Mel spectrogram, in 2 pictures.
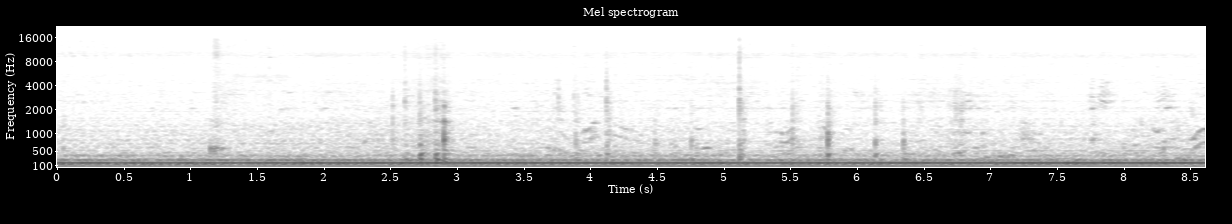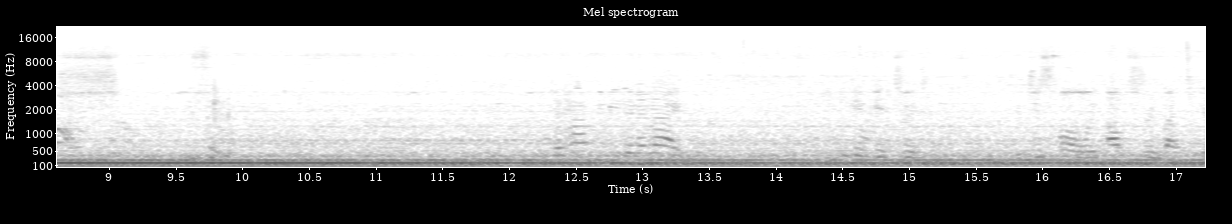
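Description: Garlic frying gently in oil in a pot set in an electric rice cooker: faint scattered crackles over a steady low hum.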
